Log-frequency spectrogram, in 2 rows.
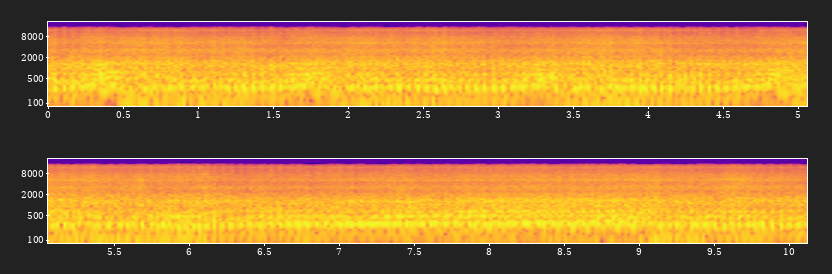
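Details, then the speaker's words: Honda CB350 twin on first start-up after a two-year build, following chain install and ignition timing: revs up and down repeatedly, pitch sagging and stumbling on hard throttle openings; owner says obviously lean, chokes when given a handful. "I mean it's obvious lean cuz when you give it a handful it chokes a bit"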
